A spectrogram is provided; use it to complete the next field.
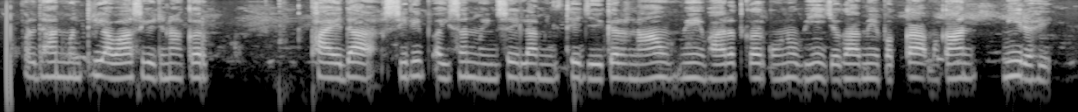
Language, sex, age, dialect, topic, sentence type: Chhattisgarhi, male, 25-30, Northern/Bhandar, banking, statement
